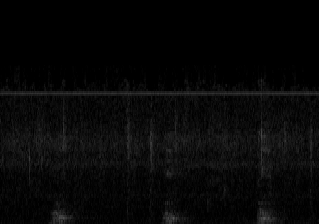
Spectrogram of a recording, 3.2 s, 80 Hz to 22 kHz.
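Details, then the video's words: Three evenly spaced, muffled barks about one second apart from a neighbour's dog, recorded October 27, 2011, with faint background hiss. "Neighbors Barking Dog"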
